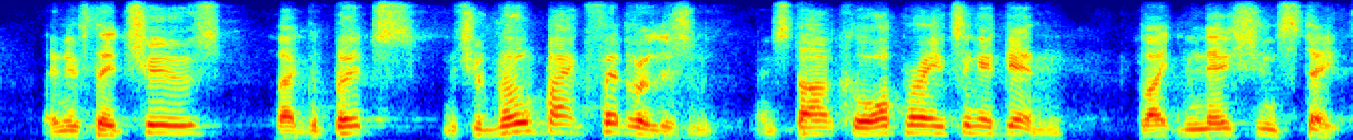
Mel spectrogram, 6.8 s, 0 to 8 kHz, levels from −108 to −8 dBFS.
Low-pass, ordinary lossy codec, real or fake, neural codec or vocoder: 7.2 kHz; Opus, 16 kbps; fake; codec, 44.1 kHz, 3.4 kbps, Pupu-Codec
